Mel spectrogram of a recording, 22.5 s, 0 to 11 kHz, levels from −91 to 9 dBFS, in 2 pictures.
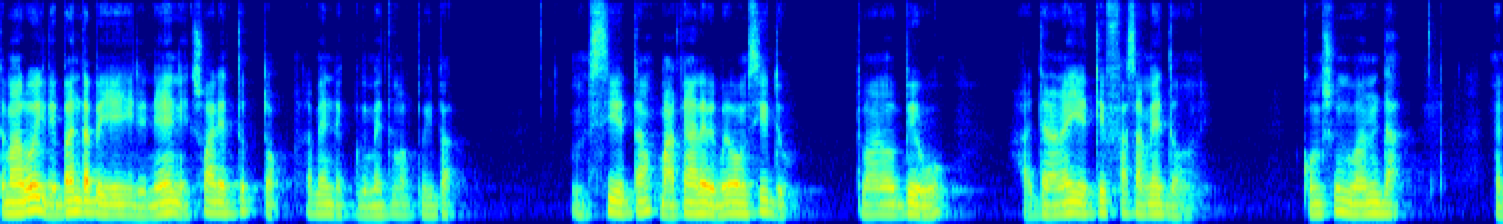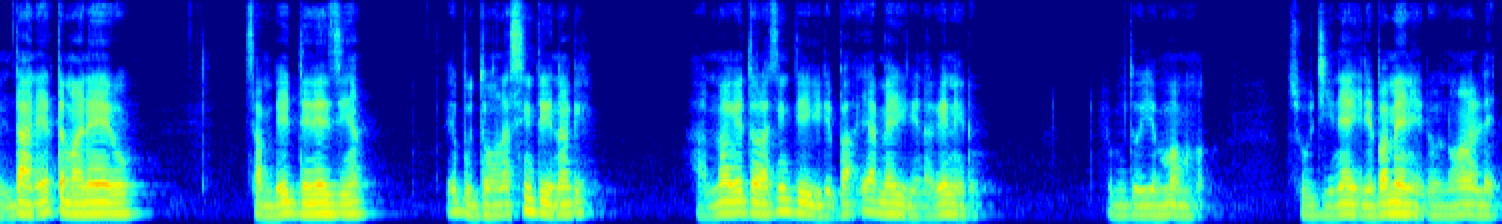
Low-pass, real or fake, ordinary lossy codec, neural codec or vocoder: none; real; none; none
